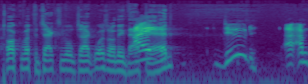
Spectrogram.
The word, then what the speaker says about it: Jaguar: I have okay listen I've recognized throughout my life you know certain mispronunciations of things jaguar was not one of them until tonight so let's go ahead we'll put that out there Jaguars the first time I've ever said to myself you know maybe I have been pronouncing that wrong I won't believe no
